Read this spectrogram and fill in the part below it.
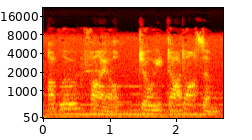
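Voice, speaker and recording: Glitching low computer system. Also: female voice, a little slow. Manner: flat clipped machine announcements, repeating errors. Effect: glitching robotic computer voice. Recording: echoey distant game audio under loud music.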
